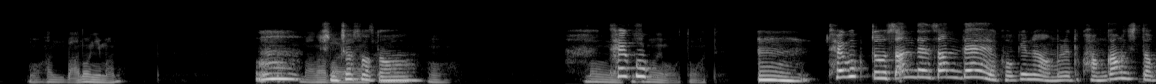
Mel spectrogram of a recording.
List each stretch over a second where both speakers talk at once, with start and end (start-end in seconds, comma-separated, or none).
3.0-4.2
